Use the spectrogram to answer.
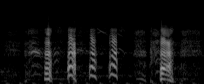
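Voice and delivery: loud high burst of laughter. Real, not acted. Pastor laughing at his own joke about the accent.

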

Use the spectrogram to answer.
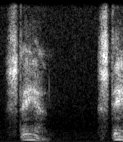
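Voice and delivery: hushed, soft calling of a name in the dark; mock whisper. Minister whispering to Stan in the dark room, hushed. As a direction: whisper his name like a secret. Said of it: "while we're whispering".

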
